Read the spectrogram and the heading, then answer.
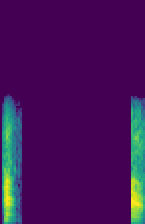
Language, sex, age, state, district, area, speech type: Gujarati, female, 45-60, Gujarat, Surat, urban, conversation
